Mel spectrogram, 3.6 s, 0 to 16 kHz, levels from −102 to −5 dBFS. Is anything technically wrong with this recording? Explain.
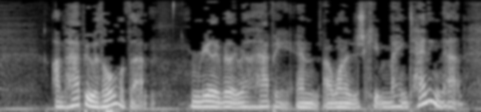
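Yes. Throughout the speech, a wrong sample rate plays the samples about 1.45 times too fast, which fits 22 kHz audio played at 32 kHz, lifting pitch about 6.5 semitones into hurried, squeaky delivery.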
